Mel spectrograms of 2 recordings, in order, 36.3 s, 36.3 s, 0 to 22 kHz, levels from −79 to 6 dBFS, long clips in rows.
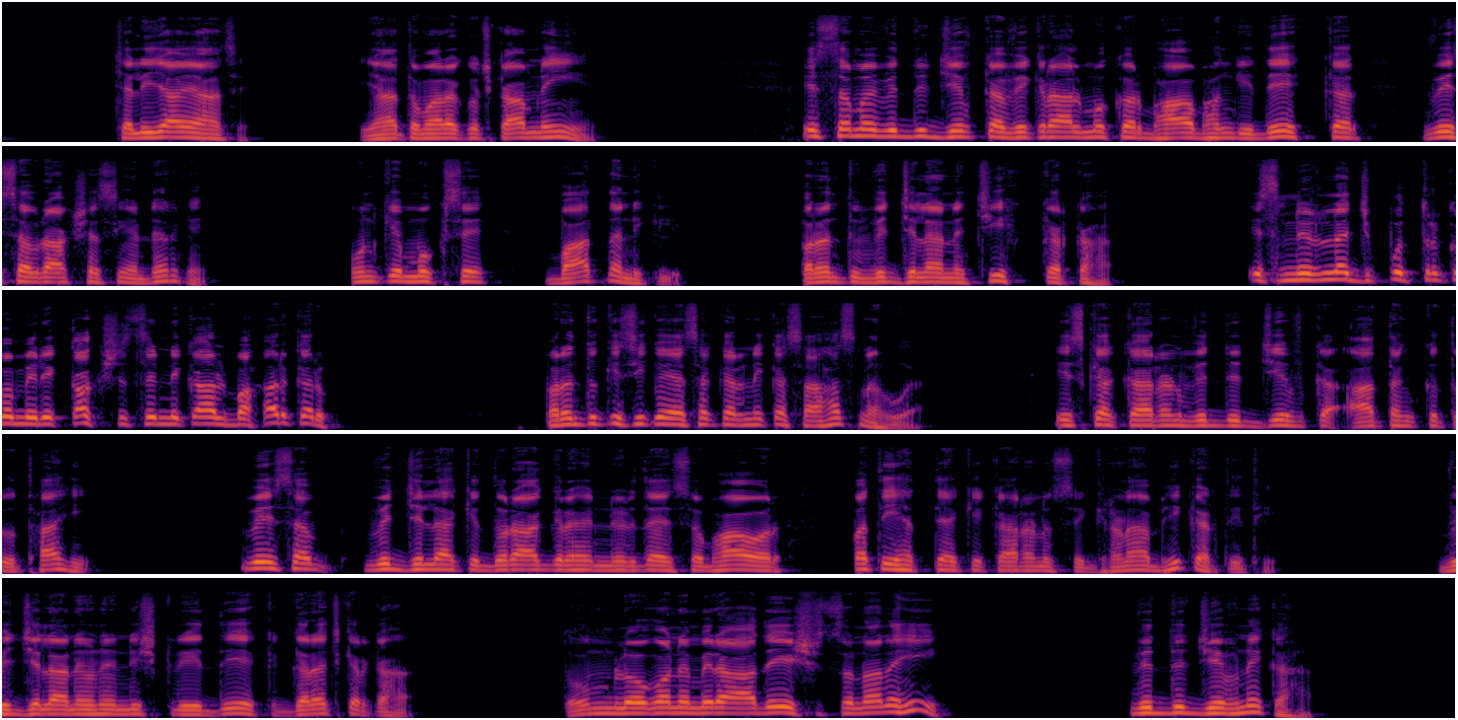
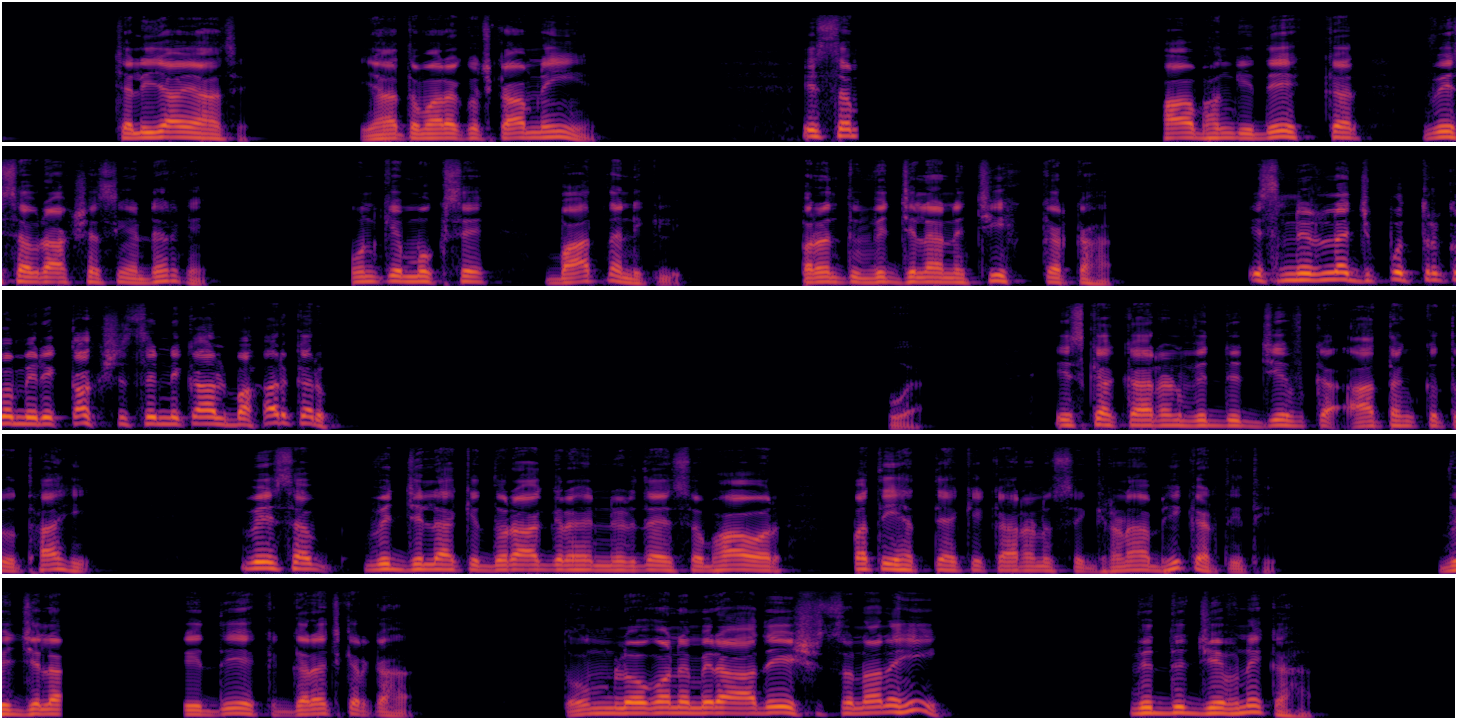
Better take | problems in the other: first | audio cutting out; at 4.5 s for 1.5 s, at 17 s for 2.5 s and at 29 s for 0.5 s

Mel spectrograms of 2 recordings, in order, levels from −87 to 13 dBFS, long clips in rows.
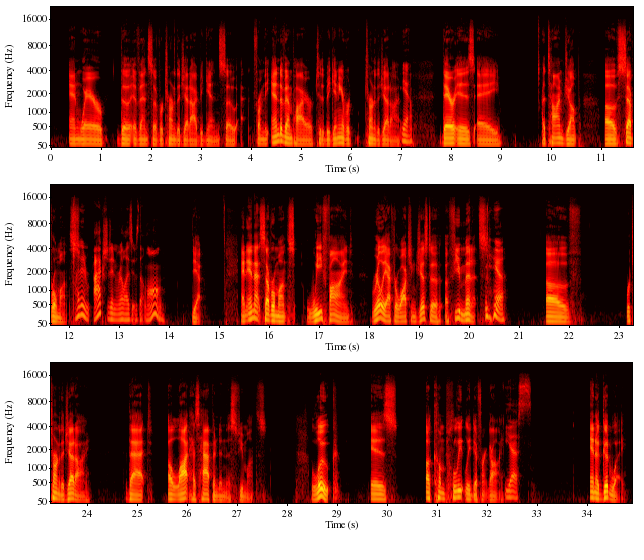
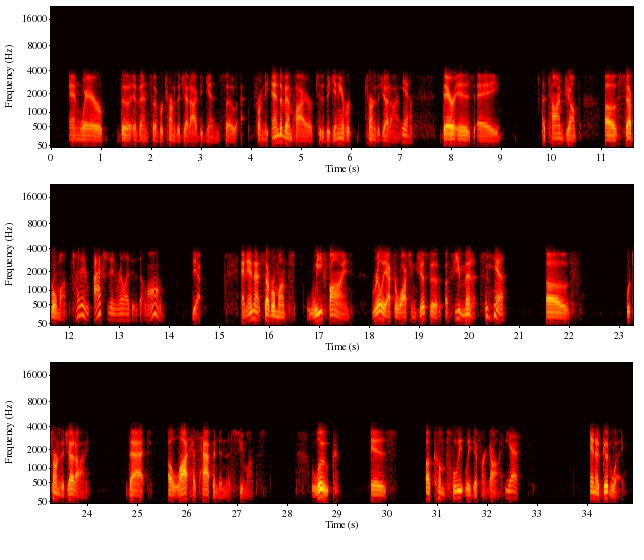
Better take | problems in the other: first | phone-call audio; nothing above 3.5 kHz

